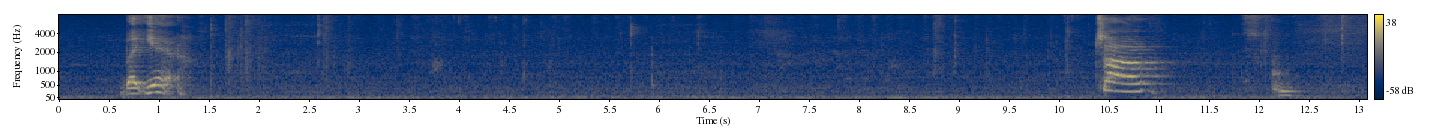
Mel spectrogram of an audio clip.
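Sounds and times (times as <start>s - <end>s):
low steady hum: 0.0s - 13.0s
faint chewing: 1.5s - 10.4s.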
